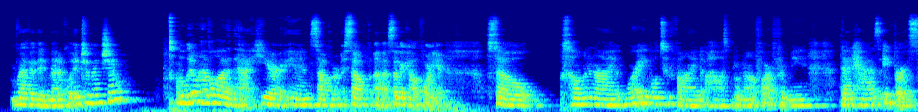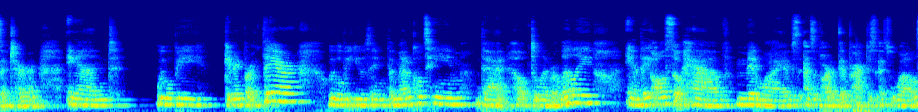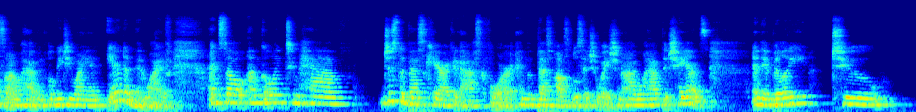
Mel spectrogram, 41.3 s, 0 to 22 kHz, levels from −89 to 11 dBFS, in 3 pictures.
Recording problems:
off-mic speech; far
room echo; noticeable; dies away in 0.8 s

